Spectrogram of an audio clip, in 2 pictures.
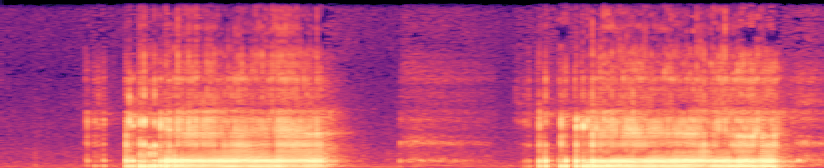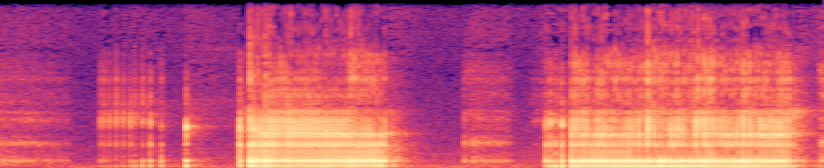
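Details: Sleeping bulldog, dreaming and twitching, snores in long, harsh, buzzing rattles, each lasting over a second, four in a row about every two and a half seconds, with quieter breaths between.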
